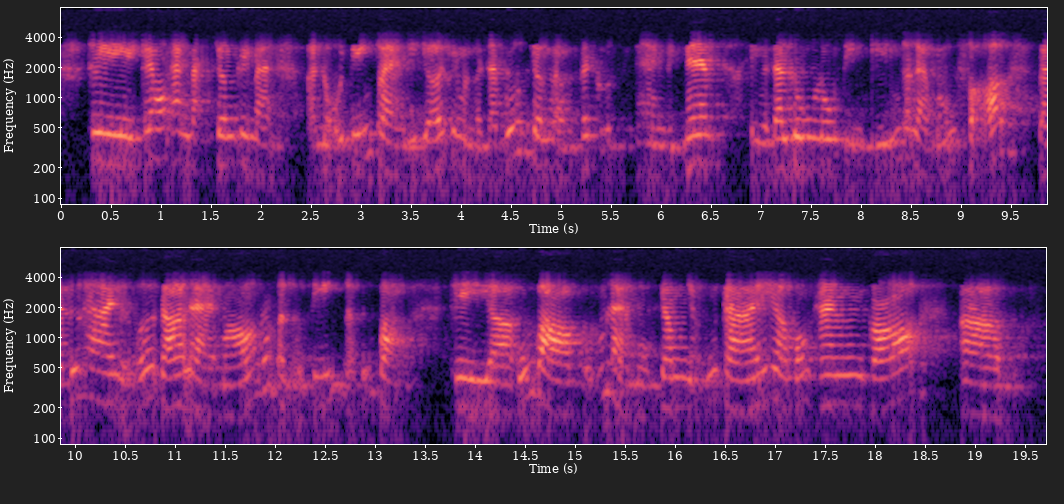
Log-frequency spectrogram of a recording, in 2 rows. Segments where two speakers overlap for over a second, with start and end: none

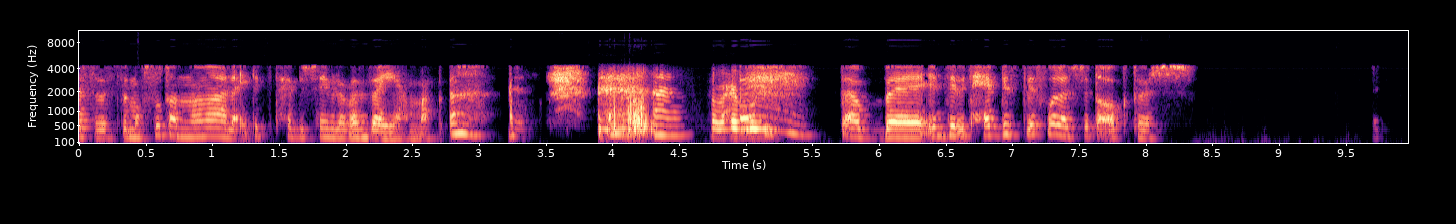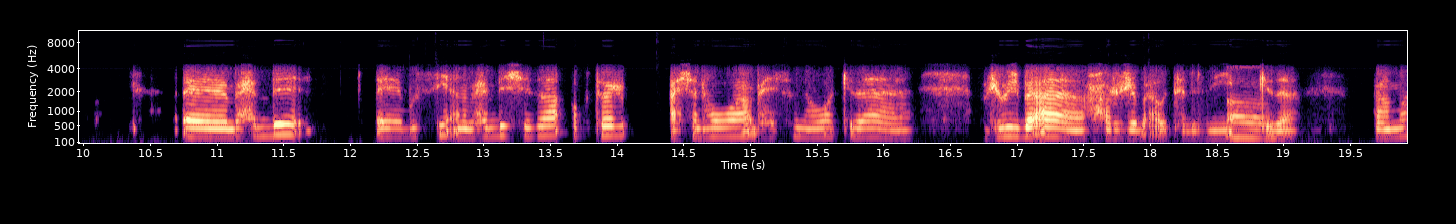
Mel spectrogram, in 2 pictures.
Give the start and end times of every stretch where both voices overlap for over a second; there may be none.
none

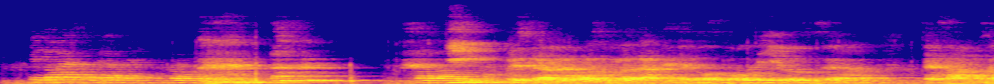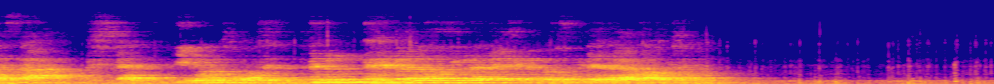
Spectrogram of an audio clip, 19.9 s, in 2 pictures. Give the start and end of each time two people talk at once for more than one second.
none

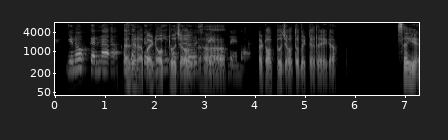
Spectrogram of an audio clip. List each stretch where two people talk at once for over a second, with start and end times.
1.4-3.4

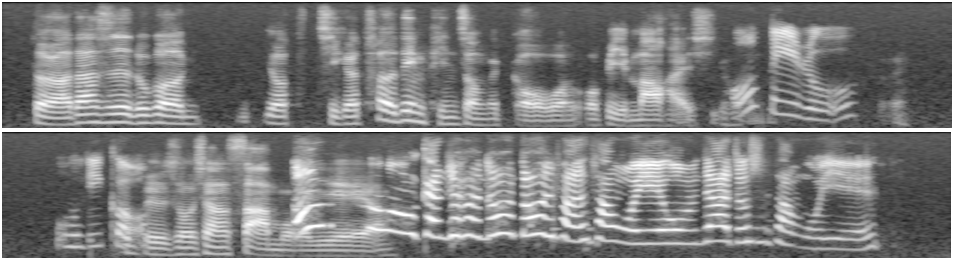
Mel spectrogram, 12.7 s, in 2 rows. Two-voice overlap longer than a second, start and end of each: none

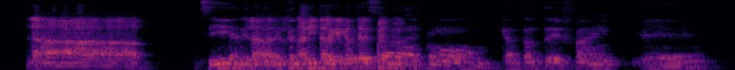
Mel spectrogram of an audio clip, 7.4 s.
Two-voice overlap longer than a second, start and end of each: 2.4-4.0

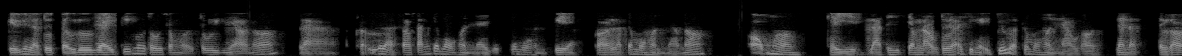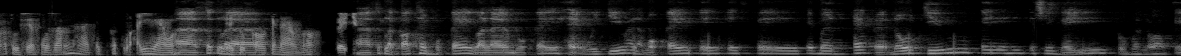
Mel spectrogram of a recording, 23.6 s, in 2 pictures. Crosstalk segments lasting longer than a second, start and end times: none

